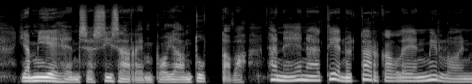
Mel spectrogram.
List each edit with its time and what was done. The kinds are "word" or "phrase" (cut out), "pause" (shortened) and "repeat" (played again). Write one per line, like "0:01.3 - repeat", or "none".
0:02.6 - pause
